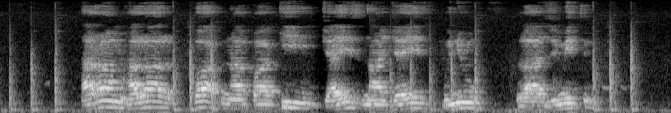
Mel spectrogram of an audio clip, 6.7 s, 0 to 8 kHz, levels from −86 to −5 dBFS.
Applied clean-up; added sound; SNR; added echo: none; Knock; 15 dB; reverberation time 0.3 s.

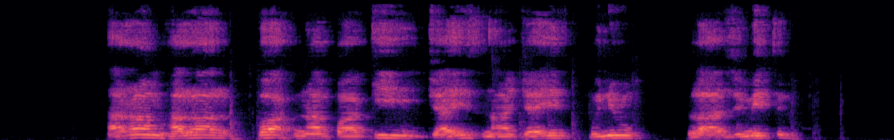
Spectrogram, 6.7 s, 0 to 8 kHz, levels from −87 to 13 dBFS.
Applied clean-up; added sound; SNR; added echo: neural mask model DeepFilterNet 3.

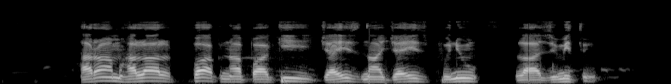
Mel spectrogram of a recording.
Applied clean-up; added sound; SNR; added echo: none; none; none; none.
